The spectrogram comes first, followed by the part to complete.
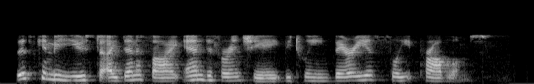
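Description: No faults heard in the speech; content stops near 3.8 kHz, as expected for G.711 telephone coding.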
